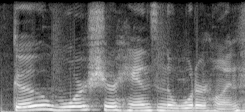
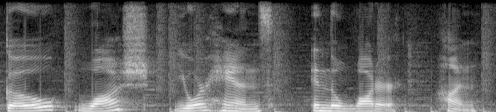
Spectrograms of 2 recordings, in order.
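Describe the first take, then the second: First: It is said in a Baltimore accent. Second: It is said in a standard accent.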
